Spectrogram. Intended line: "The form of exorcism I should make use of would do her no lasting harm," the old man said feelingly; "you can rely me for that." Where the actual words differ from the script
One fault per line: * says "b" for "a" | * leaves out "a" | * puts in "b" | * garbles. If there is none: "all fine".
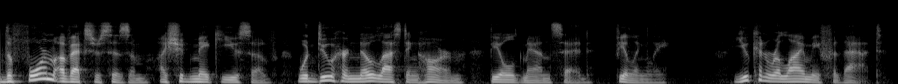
all fine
